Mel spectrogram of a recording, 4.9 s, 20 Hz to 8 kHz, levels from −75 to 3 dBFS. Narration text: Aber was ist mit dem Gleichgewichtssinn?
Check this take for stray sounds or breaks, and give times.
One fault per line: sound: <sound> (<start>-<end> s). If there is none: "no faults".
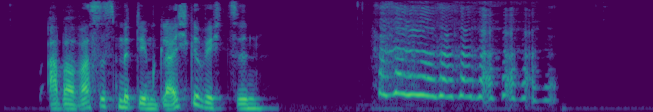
sound: laugh (2.7-4.2 s)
